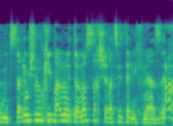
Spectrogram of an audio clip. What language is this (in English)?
Hebrew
